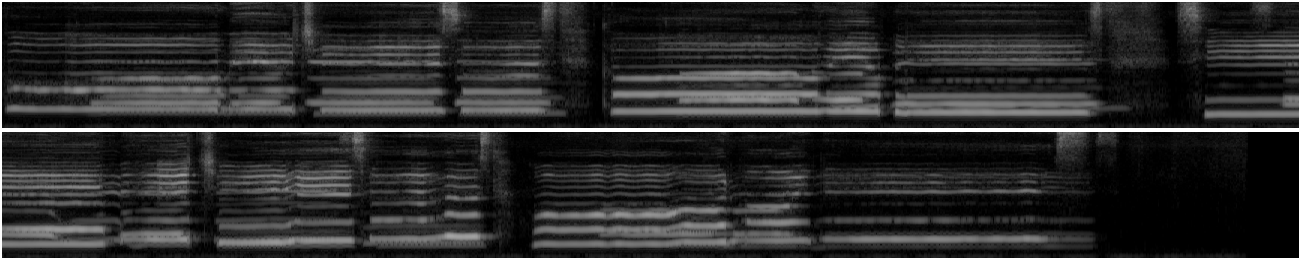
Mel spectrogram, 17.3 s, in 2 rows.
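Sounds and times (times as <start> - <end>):
tenor and bass voices singing: 0.0 - 16.0.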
